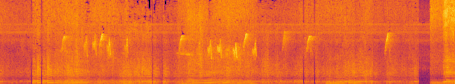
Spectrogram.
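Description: Bees buzz in a steady, wavering drone, with faint high chirps of birds above.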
